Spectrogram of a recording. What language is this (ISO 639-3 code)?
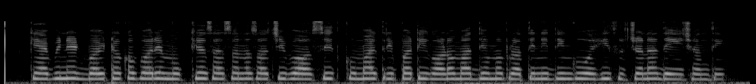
ori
